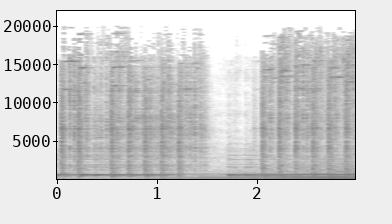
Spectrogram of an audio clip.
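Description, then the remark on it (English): Bright, jingling slot-machine-style chimes in a song intro, with quick metallic coin-like clinks repeating in a steady rhythm over sustained electronic tones, briefly thinning out midway before picking back up. “I love how the intro is like the slot machine sounds.”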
